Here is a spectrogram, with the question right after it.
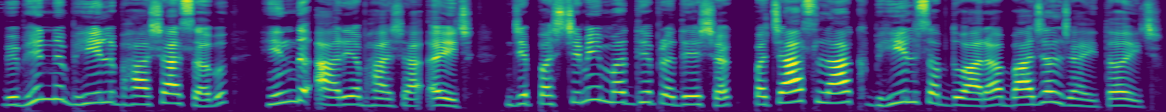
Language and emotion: Maithili, neutral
